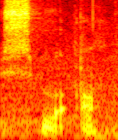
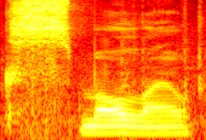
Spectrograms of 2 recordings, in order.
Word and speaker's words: smol: And you can't get any long shots on shipment because it's too small. Fucking sucks. Yeah. Bro, I thought that the SMOL thing for like the longest time was like pronounced like Smolo.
